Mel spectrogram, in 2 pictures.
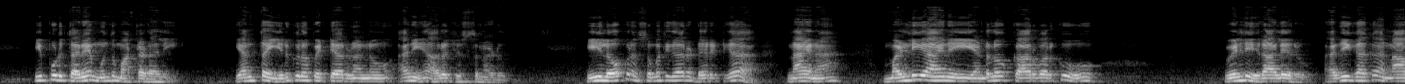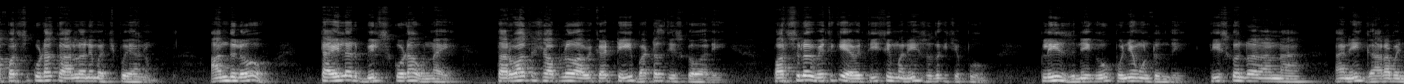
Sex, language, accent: male, Telugu, native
